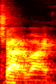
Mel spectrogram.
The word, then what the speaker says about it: Chile: You know, there's a town near, there's a city near Rochester that's called Chile. Spelled Chile. It's pronounced Chile.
